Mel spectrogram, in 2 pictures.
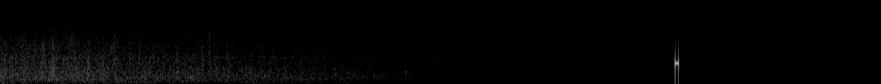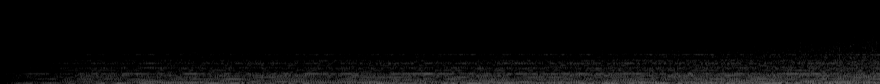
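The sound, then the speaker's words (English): Steady rain hisses, then fades to silence, broken only by a single sharp click. After a few seconds a heavier, deeper downpour swells back in and keeps pouring without any voices. “The rain continued to pour as Datu and I dug deep holes into the wet ground.”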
